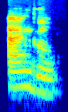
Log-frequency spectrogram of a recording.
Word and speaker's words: angle: উশাহ তেতিয়া অসমীয়াৰ যেটো sing Darjeeling among আৰু angle এতিয়া চোৱা angle এতিয়া যদি ANGEL হলহেঁতেন তেতিয়া আমি pronounce কেনেকে কৰিলোহেঁতেন angel যাক আমি কওঁ পৰি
